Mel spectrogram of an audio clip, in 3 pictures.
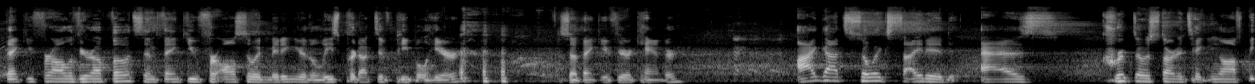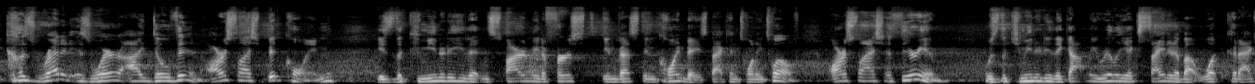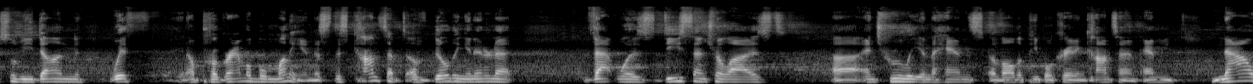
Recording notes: Live from Breakpoint 2021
